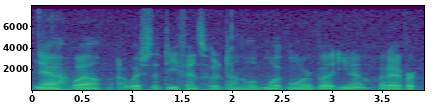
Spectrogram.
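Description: A man's voice: lowish voice, fast, creaky. A man hosting a casual fantasy football podcast, easygoing as he steers the talk to the next topic. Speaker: podcast host.

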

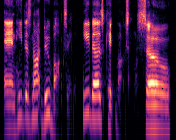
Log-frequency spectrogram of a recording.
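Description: A young man co-hosts a casual podcast, rambling, swearing and laughing often as he tells stories. His slightly high voice is smooth and measured in pace, recorded at studio quality with no echo.

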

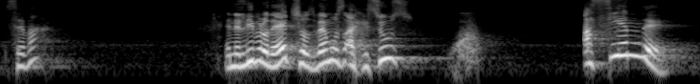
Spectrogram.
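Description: High-voiced, slow-preaching pastor. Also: male voice, long reverb tail. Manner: dynamic preaching, swings between loud exclamations and hushed lows. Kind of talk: sermon.

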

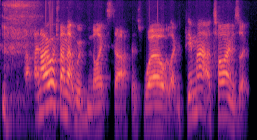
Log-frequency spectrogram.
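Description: A young man from England hosting a casual chat, telling stories in an animated way and laughing as he talks. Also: medium pitch, fast, vocal fry, slightly rough, lo-fi sound. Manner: animated storytelling, laughs while talking. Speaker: podcast host.

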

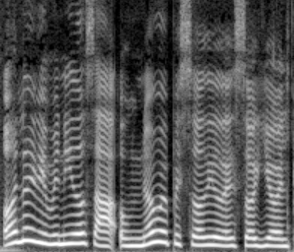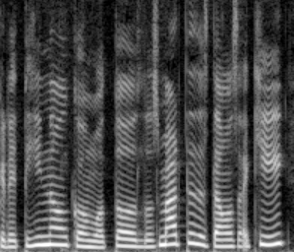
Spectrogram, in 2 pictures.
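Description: A woman's voice: fairly high pitch, normal speed, over music. A woman hosting a casual podcast, a chatty and friendly interviewer. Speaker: podcast host.

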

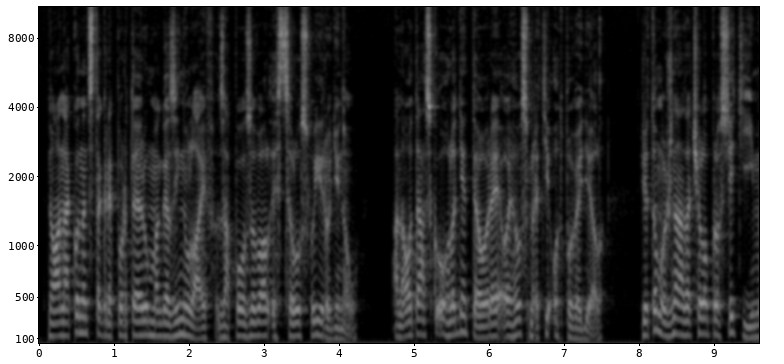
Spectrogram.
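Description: A man of ordinary middle pitch hosts a podcast by himself. He talks through his subject in a relaxed, colloquial way and muses aloud as he goes. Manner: informal, colloquial, musing. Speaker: podcast host. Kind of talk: casual podcast monologue.

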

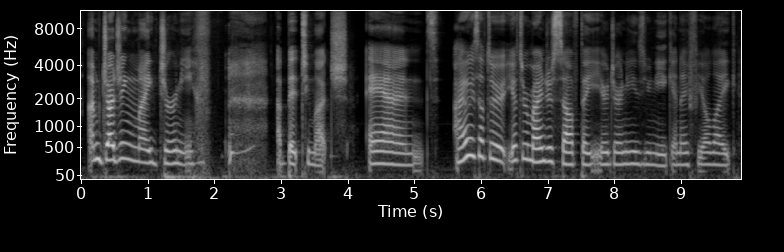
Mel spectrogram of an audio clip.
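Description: A young woman talks to camera from home in a loose, rambling confessional chat, leaning on "like" over and over. Her voice is strikingly smooth and crisp, and the sound is completely dry with no room echo at all. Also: medium pitch. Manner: rambling, filler-heavy, says "like" constantly. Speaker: vlogger.

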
